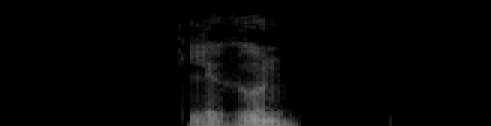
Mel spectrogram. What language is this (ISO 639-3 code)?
esu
